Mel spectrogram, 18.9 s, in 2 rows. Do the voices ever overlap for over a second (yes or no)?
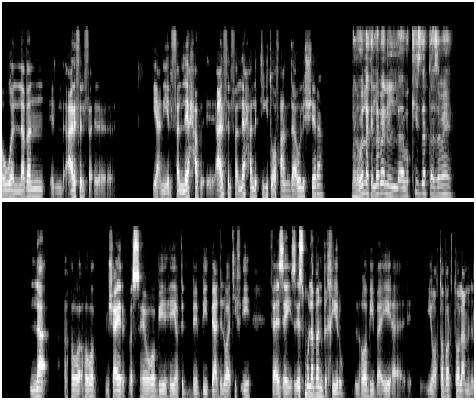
no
